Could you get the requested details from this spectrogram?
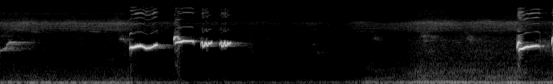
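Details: Lure song of a chestnut-capped thrush, 'ngeplong' style for morning, noon and evening, to spur silent birds: a cluster of four bright whistled notes, a pause with hiss, then a fresh rising whistle.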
